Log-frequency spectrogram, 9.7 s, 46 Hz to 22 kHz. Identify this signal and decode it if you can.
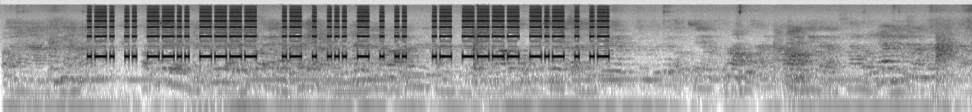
Morse code (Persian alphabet), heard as electronic beeps, machine-sent, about 32 wpm, 990 Hz, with the noise of a crowd indoors. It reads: ریزش اهستهی اشکها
